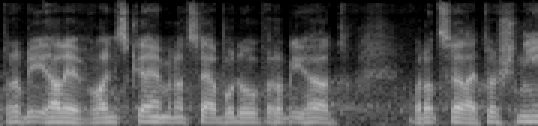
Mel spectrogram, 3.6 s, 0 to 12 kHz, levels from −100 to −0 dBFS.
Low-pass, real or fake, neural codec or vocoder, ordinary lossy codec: 10.8 kHz; fake; codec, 24 kHz, 3 kbps, HILCodec; Opus, 24 kbps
